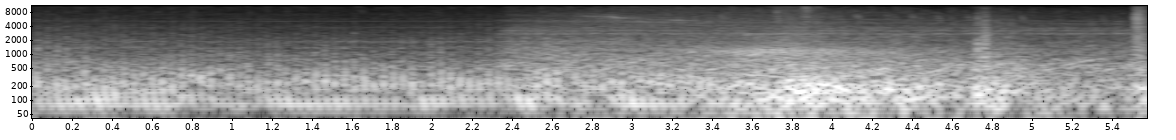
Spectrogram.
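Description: A helicopter's rotor thumps loudly nearby.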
